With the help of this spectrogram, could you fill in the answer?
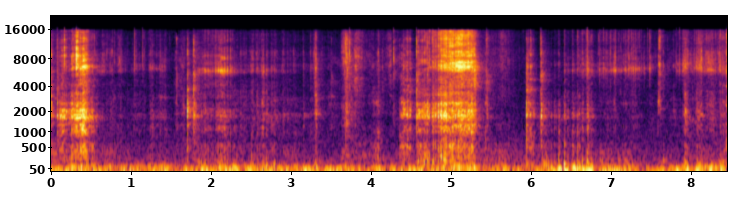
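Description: A metal blade scrapes the surface of a solid light-green oval bar of soap held in the hand, shaving off crumbly bits. The sound is a bright, crisp, crackling scrape made of quick irregular strokes, with louder bursts near the start and around the middle.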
